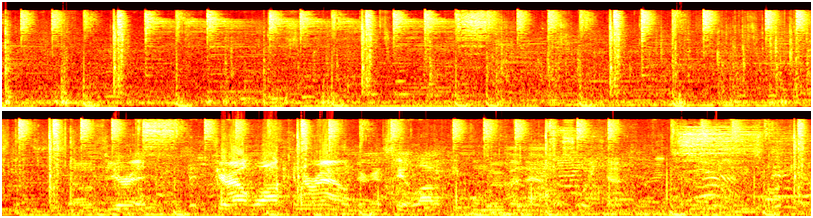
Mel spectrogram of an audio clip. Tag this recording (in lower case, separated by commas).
music, speech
